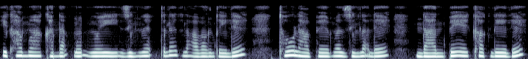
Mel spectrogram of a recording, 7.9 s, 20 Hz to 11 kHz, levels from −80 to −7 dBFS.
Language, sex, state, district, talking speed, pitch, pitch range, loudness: Wancho, female, Arunachal Pradesh, Longding, 150 wpm, 200 Hz, 190-210 Hz, -13 LUFS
